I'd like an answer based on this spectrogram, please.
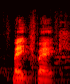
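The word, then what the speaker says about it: Makemake: that it is make make is it actually pronounced make make now it is how much can cope and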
